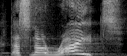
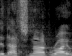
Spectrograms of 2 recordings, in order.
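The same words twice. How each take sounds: First: Slow, drawn-out "That's not right" with a higher lean on "right"; emphatic protest. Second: Said in the usual way. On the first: Acted. Preacher voicing a crowd's protest, slow and emphatic. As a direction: let "right" ring out slowly in protest.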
